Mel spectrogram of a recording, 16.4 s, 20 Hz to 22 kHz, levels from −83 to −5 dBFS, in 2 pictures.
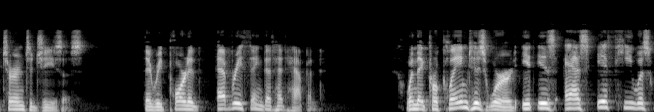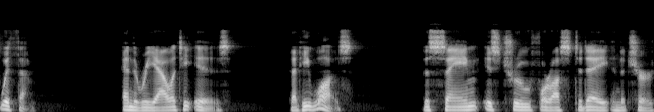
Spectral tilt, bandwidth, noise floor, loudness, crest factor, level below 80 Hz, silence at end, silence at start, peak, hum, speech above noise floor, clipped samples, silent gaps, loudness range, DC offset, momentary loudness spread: -5 dB/octave; 7.6 kHz; under -90 dBFS; -19 LUFS; 18 dB; -52 dBFS; 0 s; 0.05 s; -4 dBFS; none; over 71 dB; under 0.1%; 4.78-4.82 s, 9.48-9.57 s, 13.37-13.41 s; 6 LU; under 0.1%; 10 LU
